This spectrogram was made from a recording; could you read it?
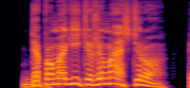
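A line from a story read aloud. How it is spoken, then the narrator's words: Barked command. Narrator (Russian): рявкнул я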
